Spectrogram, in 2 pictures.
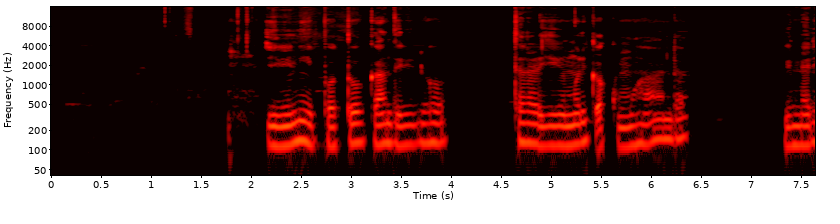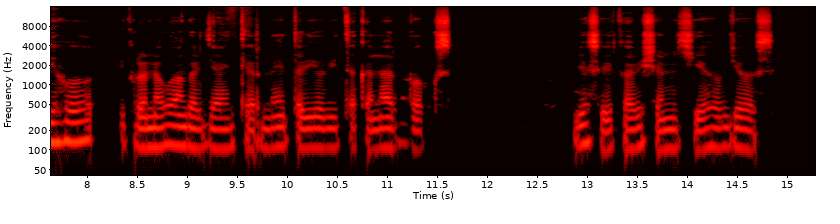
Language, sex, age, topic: Kinyarwanda, male, 25-35, government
